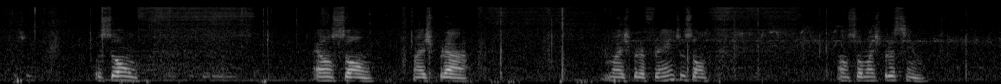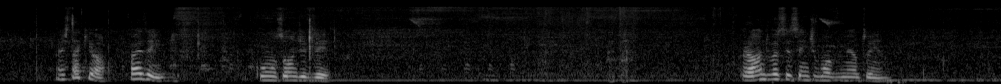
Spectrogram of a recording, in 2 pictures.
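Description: A young man speaks calmly and thoughtfully close by, with pauses.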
